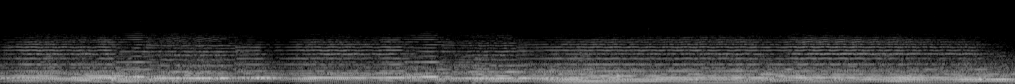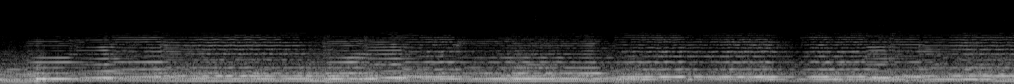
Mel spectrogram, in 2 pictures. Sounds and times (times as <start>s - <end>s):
Cello: 0.0s - 20.2s.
